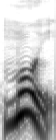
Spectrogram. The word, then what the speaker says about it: MOOI: The next news is from Japan, and this is from a company called MOI, which is spelled as MOOI.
